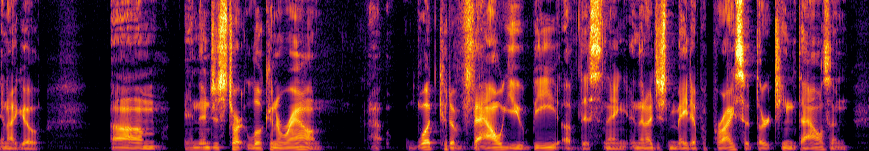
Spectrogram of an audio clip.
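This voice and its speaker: A man's very deep, low voice moves at an average speed with normal pitch movement, captured in a very clean recording against a silent background. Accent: Texas. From Texas. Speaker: TV producer and entrepreneur. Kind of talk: casual interview chat. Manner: animated, passionate.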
